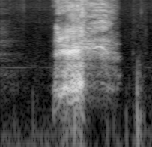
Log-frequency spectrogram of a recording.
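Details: One sharp, explosive sneeze with a brief trailing hiss, then quiet; part of a series of sneezes deliberately provoked with cayenne pepper.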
